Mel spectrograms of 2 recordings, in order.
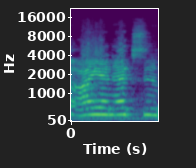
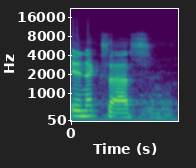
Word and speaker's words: INXS: Roost too yeah 1995 INX is uh no no no no no you said it wrong it's in excess in excess okay Michael Hutchinson uh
